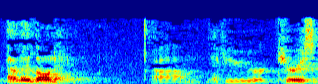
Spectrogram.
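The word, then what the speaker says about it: allelone (ἀλλήλων): And again, it's pronounced allelone.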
